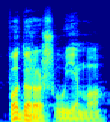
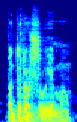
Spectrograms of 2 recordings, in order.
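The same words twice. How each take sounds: First: The first and last vowels sound full and clear. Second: The first and last vowels sound weak and reduced. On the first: The speaker calls it right. "Вимовляємо" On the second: The speaker calls it wrong. "а не"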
